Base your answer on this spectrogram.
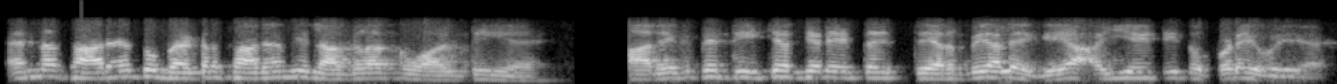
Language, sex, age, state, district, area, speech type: Punjabi, male, 30-45, Punjab, Fazilka, rural, conversation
